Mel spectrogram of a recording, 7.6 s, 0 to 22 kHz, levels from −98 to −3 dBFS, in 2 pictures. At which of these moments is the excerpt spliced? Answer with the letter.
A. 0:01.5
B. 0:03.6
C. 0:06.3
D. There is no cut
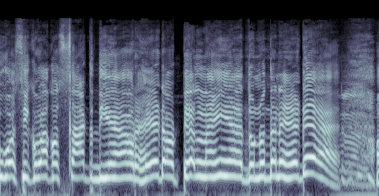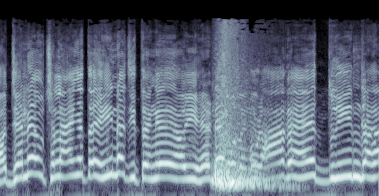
C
